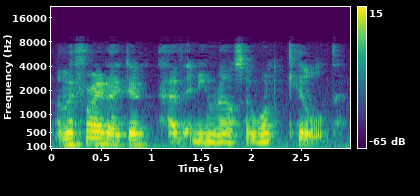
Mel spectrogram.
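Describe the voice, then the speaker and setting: A man reading a storybook plays a mild, thrifty customer who is tempted by any bargain. He sounds hesitant yet keen, with some creak in the voice and a roomy echo around it. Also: mid-range voice, moderate pace, a little mellow, lo-fi sound, pitched above the performer's own voice, natural voice. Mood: surprised. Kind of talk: storybook character voice. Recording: roomy echo, faint noise.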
